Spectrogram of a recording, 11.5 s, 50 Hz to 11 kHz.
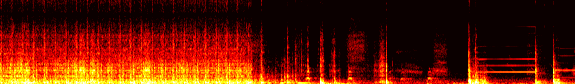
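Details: Cub Cadet lawn tractor with corroded battery terminals and a 12.17 V battery; gas on, brake set. Starter cranks for about five seconds but it never fires. Owner suspects the battery is finished.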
